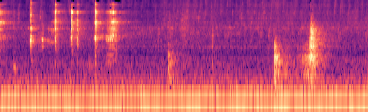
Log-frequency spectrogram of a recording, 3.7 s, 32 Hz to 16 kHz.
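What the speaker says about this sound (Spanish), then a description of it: "vamos rapidito por aquí a echarle nuestras 2 cucharadas de sofrito. Le voy a ponerle por aquí mis 2 cucharadas de ajo molido" A spoon scrapes and clinks against a pot as sofrito and ground garlic go in for Cuban congri rice cooked in a rice cooker, a cluster of quick metallic taps and scrapes, then a few softer stirs after a pause.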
